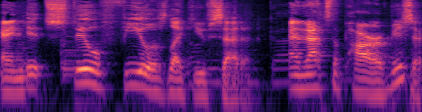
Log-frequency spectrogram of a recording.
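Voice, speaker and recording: A man speaks with a Hawaiian accent at a fairly quick pace, his tone bright and sharp. His pitch swings very widely, and the recording is very clean with a silent background. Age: 20s. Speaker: singer-songwriter. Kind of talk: documentary interview.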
